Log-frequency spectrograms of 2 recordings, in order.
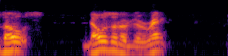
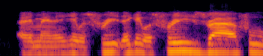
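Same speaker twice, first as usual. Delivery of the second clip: ordinary talk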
